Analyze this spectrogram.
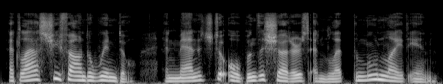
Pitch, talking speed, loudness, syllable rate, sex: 170 Hz, 230 wpm, -17 LUFS, 5.8 syllables/s, female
